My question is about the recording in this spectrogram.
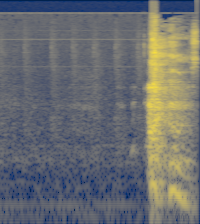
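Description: Quiet room tone, then about one and a half seconds in a sudden, loud vocal burst from a man, of the kind of a sneeze, running straight into his speech.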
